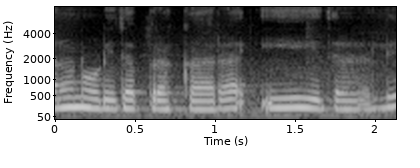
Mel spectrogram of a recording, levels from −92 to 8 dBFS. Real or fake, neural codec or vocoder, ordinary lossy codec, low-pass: real; none; none; none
